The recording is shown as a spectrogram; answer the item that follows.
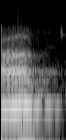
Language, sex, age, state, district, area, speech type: Hindi, male, 45-60, Uttar Pradesh, Varanasi, urban, conversation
